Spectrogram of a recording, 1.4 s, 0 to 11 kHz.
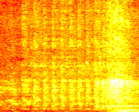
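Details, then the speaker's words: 6.0 diesel truck with intermittent no-start, engine dies when the coolant bottle is installed: with bottle removed, a short crank then it catches at once and rises to a strong steady run; normal start. "right up fires up got the bottle out of it running like a champ rather a champ"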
